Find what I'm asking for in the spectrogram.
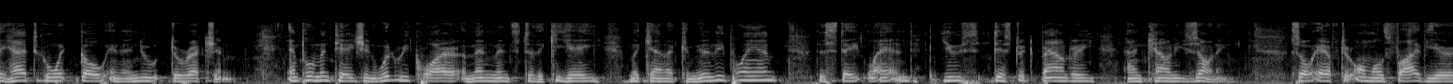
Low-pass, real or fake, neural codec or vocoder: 7.2 kHz; fake; codec, 16 kHz, 16 kbps, FreqCodec, smaller model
